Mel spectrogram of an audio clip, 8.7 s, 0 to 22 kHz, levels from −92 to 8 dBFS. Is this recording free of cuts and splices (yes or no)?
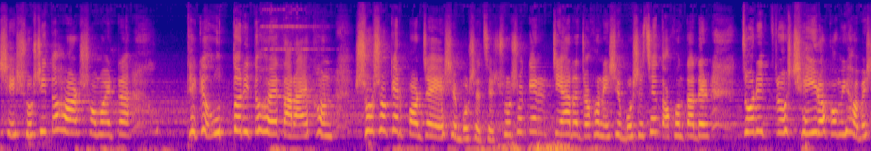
yes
